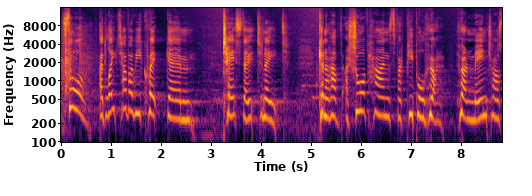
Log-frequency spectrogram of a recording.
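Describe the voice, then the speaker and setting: Against noticeable background noise, a woman with a Scottish accent and a high pitch talks at a fairly slow pace with ordinary pitch variation. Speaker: mentoring volunteer. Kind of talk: speech to audience. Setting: event hall with audience.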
